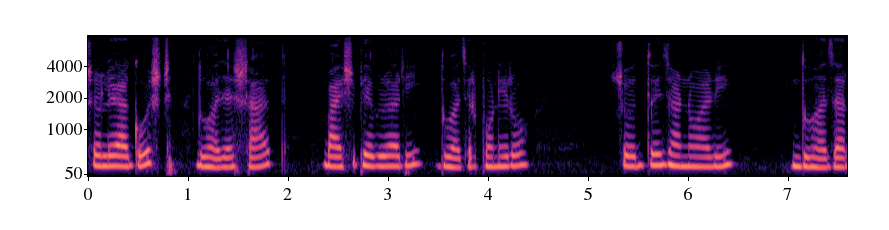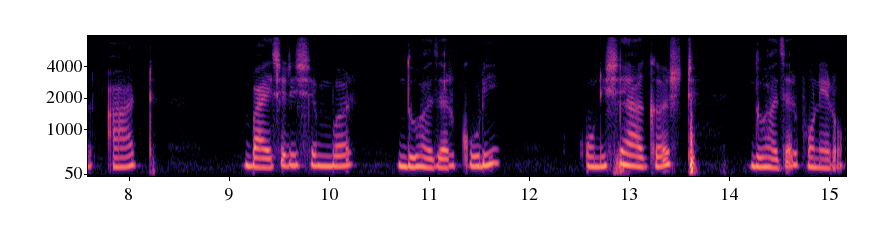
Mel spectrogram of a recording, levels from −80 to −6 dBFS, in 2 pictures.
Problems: none marked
